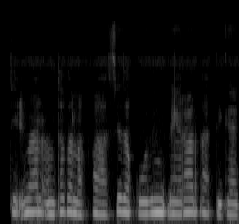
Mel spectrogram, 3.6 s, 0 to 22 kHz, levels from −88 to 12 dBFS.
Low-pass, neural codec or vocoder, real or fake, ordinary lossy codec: 14.4 kHz; none; real; none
